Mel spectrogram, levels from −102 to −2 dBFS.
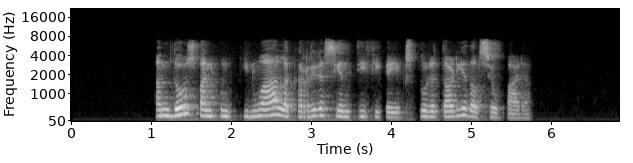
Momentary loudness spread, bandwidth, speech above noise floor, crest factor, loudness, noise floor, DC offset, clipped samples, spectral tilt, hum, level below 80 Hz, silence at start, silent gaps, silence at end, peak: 14 LU; 7.4 kHz; 59 dB; 20 dB; -28 LUFS; -86 dBFS; under 0.1%; under 0.1%; -4 dB/octave; none; -70 dBFS; 1.05 s; none; 1.1 s; -10 dBFS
